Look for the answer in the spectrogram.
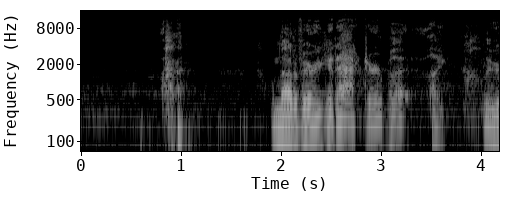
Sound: chuckles

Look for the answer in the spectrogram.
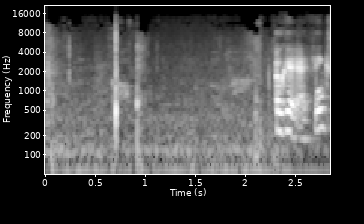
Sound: whispers

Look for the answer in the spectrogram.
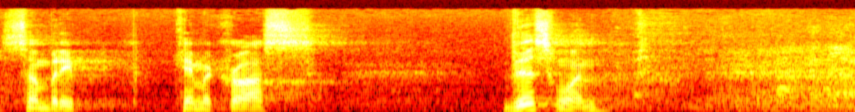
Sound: laughing

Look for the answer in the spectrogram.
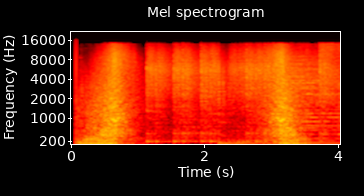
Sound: whooshing

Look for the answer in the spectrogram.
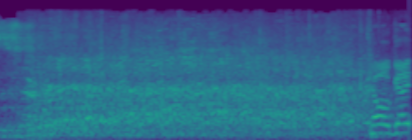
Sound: crowd laughs

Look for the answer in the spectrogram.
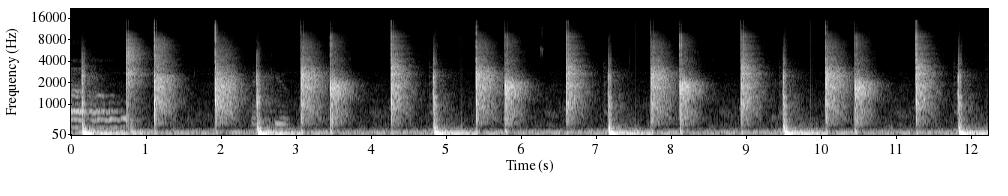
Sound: clapping and rhythmic stomping

